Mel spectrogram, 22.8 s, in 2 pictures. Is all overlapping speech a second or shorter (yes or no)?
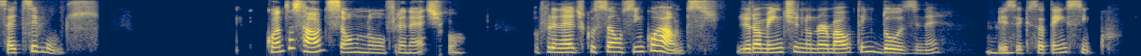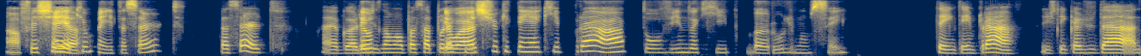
yes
